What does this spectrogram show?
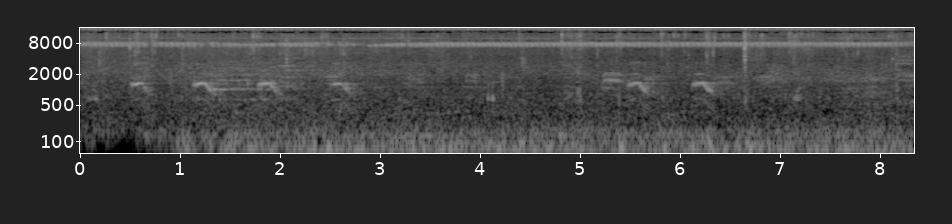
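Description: A bird calling in short falling notes: four in quick succession, then three more a few seconds later, over a steady high-pitched whine.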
